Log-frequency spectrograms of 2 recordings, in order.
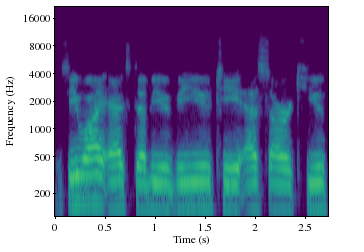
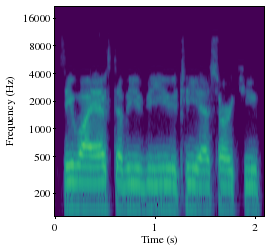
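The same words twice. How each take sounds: First: The letters are recited slowly. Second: The letters are recited quickly. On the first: "It's actually more pressure trying to say it slowly" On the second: "just to blurt it out"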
